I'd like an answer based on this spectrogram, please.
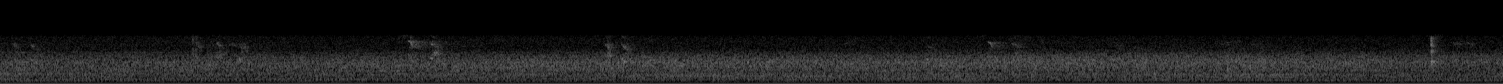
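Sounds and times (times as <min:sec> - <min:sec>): birds chirping: 0:00.0 - 0:00.5, 0:01.9 - 0:02.6, 0:04.0 - 0:04.6, 0:06.0 - 0:06.4, 0:09.3 - 0:10.4
steady background hiss: 0:00.0 - 0:15.0.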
